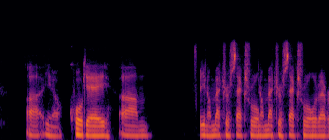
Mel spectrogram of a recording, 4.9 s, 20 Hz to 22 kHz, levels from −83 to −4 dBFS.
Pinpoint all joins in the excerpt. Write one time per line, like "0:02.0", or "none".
0:01.2
0:03.0
0:03.9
